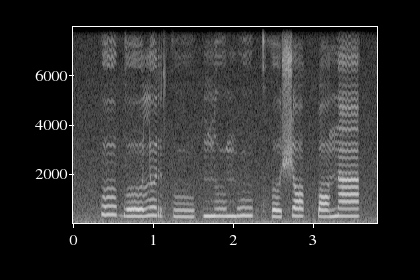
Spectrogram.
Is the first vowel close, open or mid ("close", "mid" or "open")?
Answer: mid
